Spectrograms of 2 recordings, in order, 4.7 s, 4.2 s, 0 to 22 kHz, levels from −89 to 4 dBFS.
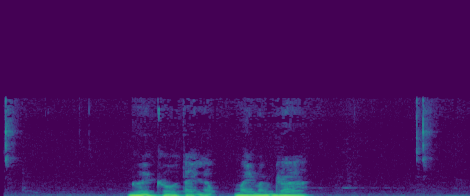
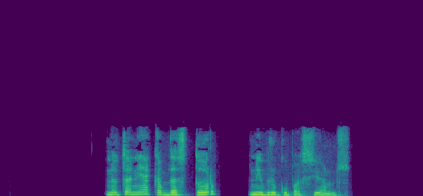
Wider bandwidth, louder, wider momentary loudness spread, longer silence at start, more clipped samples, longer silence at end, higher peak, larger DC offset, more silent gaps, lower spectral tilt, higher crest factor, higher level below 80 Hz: first, 11.5 kHz vs 8.2 kHz; second, -25 LUFS vs -20 LUFS; first, 23 LU vs 12 LU; second, 0.05 s vs 1.05 s; neither; first, 1.65 s vs 0.75 s; second, -12 dBFS vs -4 dBFS; neither; second, none vs 2.21-2.48 s; first, -8 dB/octave vs -5 dB/octave; about the same, 14 dB vs 18 dB; about the same, -56 dBFS vs -56 dBFS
